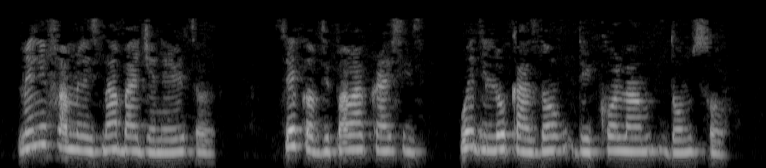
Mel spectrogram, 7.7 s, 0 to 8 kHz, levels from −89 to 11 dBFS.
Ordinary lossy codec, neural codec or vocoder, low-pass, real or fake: MP3, 24 kbps; none; 7.2 kHz; real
